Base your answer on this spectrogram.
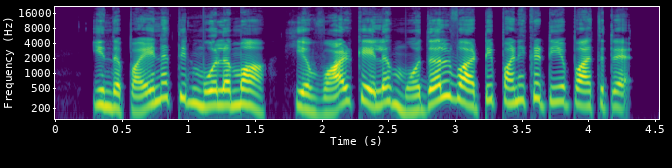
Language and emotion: Tamil, happy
